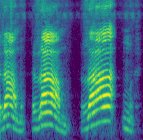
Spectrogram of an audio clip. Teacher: रा के बाद लंबा सांस ले रहे हैं, उसके बाद फिर हम म कर रहे हैं। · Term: प्लुत स्वर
